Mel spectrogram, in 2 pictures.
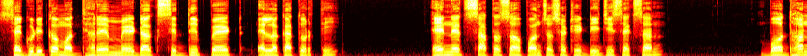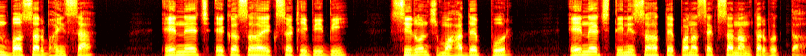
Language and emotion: Odia, neutral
